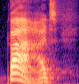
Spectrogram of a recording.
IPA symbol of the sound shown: æ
